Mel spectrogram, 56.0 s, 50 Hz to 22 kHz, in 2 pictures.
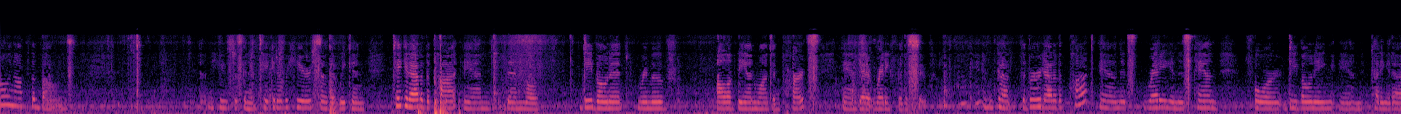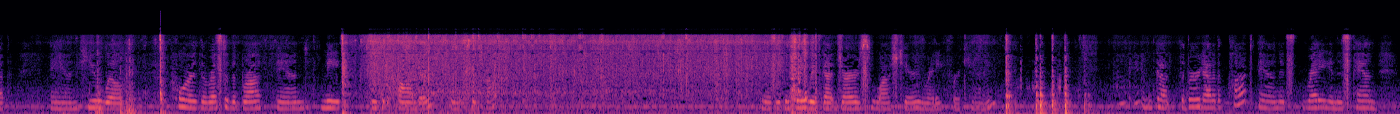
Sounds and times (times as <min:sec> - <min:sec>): Speech: 0:00.0 - 0:01.5, 0:03.8 - 0:10.8, 0:11.6 - 0:13.4, 0:14.3 - 0:24.4, 0:25.0 - 0:28.2, 0:29.0 - 0:30.6, 0:31.5 - 0:38.0, 0:43.2 - 0:48.0, 0:50.3 - 0:55.6.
